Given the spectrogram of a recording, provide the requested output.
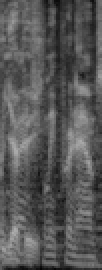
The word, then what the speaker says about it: Yahvé: Dans l'un des récits, Abraham appelle Dieu par son nom propre, qu'on prononce traditionnellement Yahvé.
